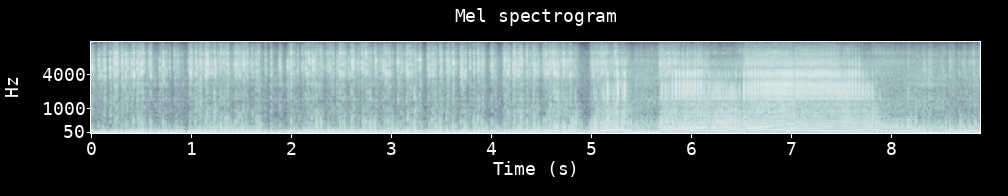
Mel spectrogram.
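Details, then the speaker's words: 1983 Ford with rebuilt 351 (5.8) V8, dead cold start with no heat in the engine: V8 lopes unevenly and surges between throttle blips, won't hold idle until warm; rough cold idle. "she does not like to idle until she's warm"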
